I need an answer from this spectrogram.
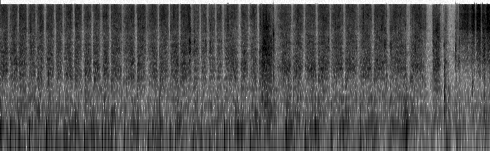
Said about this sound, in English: Sand the foam mix down.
